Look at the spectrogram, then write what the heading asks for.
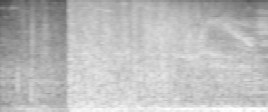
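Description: Gunfire in a video game breaks out with a sudden loud blast about half a second in. It becomes a dense, sustained roar of shots that continues to the end.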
